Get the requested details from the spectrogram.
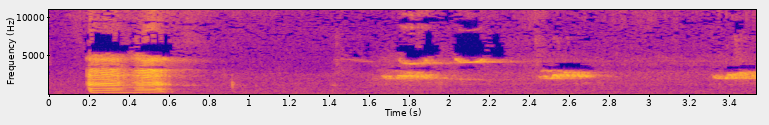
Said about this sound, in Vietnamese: Nghe tiếng chim thích quá ha.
